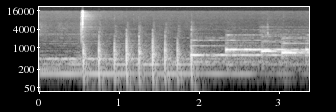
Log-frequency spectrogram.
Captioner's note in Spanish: toques en la puerta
